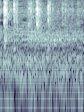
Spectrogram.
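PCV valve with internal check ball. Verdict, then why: Rattling. A brand-new PCV valve is shaken, giving quick, light, high-pitched clicks as the small ball moves freely inside. The rattle is normal for a new valve.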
